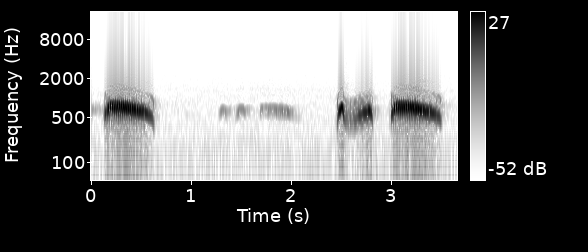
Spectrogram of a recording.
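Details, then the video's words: Spotted dove in a decoy call recording from 2024, giọng thổ style. A long hoarse coo is followed by faint low murmurs. Then comes a full phrase: a wavering double note and a sustained, slightly falling coo. "Tiếng chim cu gáy Thúc gù gáy kích bổi cực nhạy nhất hiện nay, Chim cu gáy kích bổi 2024"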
